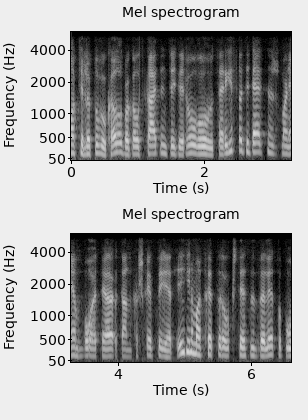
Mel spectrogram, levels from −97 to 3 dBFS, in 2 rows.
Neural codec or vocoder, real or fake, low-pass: codec, 16 kHz in and 24 kHz out, 0.8 kbps, FocalCodec, streaming, 65536 codes; fake; 5.4 kHz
